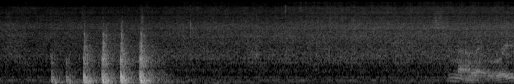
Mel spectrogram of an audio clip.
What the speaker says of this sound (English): gonna let this saute until the onions and the pepper and all of that is translucent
